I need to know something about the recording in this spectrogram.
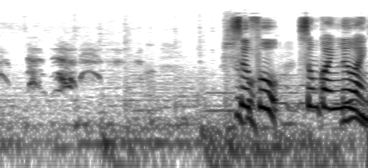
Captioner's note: crying; shouting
